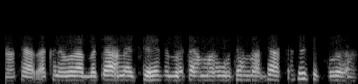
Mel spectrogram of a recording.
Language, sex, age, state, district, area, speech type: Maithili, female, 45-60, Bihar, Madhepura, rural, conversation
